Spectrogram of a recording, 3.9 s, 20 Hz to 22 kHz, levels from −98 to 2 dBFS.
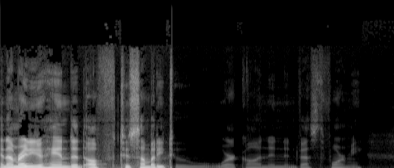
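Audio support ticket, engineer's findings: From 1.71 s, right after "it off to somebody", to the end: speech collapses to a faint residue, about 31 dB down on mono sum. Likely one channel inverted, a polarity flip in one leg of the stereo path. Centred speech cancels when the channels are summed, leaving only their small difference.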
